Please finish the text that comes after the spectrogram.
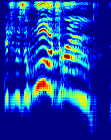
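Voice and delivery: loud burst of laughter; laughing exclamation; laughing misread. Real, not acted. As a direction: crack up at the mistake.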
